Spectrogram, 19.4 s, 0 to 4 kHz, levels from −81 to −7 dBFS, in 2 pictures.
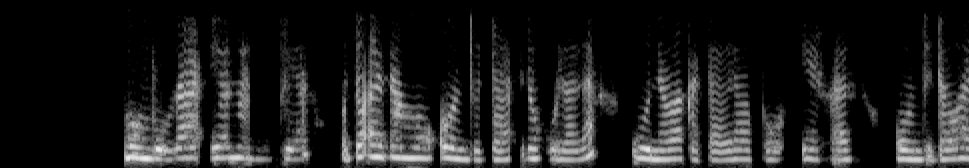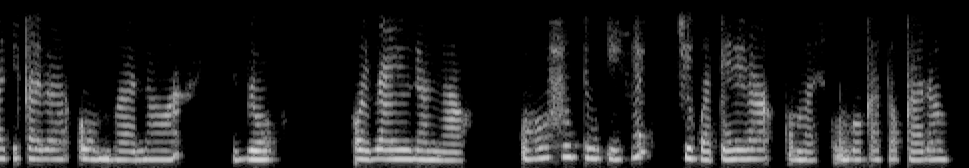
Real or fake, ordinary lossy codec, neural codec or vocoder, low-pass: fake; Opus, 24 kbps; codec, 44.1 kHz, 1.7 kbps, Pupu-Codec; 3.6 kHz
